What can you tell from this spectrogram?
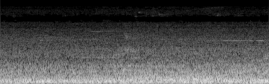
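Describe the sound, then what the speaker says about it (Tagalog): MRT train arriving at a station platform on EDSA, a steady loud low rumble of rail cars and wheels that holds constant throughout with no talk. "Ay, may dumating ng MRT."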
